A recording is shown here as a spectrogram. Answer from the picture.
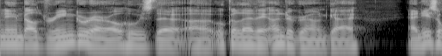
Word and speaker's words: ukulele: It brings to mind the Hawaiian phenomenon of the ukulele, which is not ukulele. That's the way we say it. But the islanders say ukulele. It's the correct pronunciation.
